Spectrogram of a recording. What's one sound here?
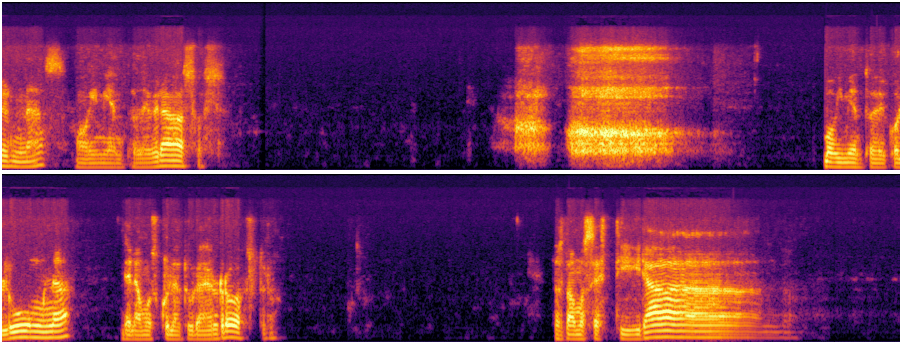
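A man speaks calmly and slowly through an online call, with long pauses.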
